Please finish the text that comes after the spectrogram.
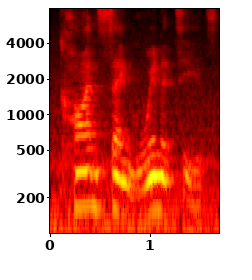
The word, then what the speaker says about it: consanguinity: In Israel, I think it's, amongst the Arabs, it's 25% consanguinity. That's how you pronounce it.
